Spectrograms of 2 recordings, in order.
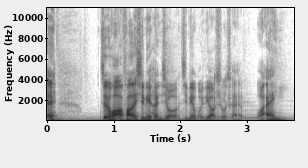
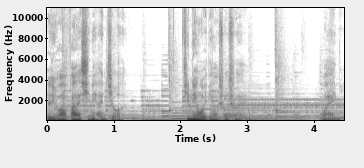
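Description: First: It sounds casual and matey, like a buddy. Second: It sounds soft, tender and inviting.

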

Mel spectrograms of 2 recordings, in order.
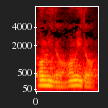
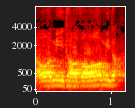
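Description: First: It is said softly, almost to oneself. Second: It is said in a louder voice.

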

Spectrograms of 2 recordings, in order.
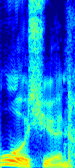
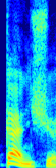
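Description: First: The first syllable is pronounced wo. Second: The first syllable is pronounced gan. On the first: The speaker calls it right. "这个念乌哦握" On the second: The speaker calls it wrong. "不叫干旋哦"

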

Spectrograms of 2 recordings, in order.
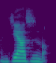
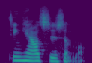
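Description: First: It is said fast, with syllables run together. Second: It is said at normal speed, words distinct.

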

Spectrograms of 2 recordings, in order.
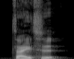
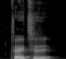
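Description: The two takes are said the same way.

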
